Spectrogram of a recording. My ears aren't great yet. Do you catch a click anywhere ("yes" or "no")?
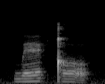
yes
